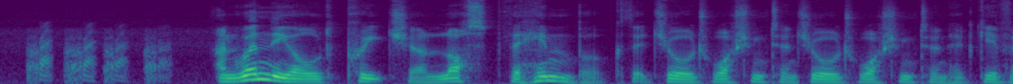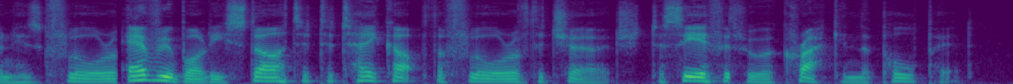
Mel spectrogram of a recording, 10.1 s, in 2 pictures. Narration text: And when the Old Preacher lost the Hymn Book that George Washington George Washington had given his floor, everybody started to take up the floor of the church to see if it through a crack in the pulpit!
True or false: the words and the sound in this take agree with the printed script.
false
